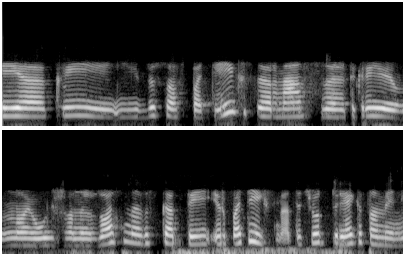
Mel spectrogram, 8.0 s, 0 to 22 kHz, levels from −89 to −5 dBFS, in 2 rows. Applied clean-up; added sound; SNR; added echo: neural mask model Resemble Enhance denoiser.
